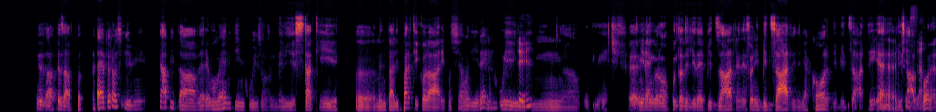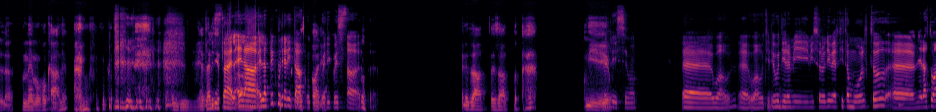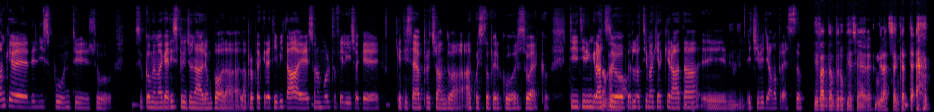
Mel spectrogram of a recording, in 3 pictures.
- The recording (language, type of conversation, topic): Italian, podcast, Cosa fai quando ti senti bloccato creativamente?
- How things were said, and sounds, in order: stressed: "particolari"; chuckle; unintelligible speech; unintelligible speech; other background noise; "propria" said as "propia"; unintelligible speech; unintelligible speech; chuckle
